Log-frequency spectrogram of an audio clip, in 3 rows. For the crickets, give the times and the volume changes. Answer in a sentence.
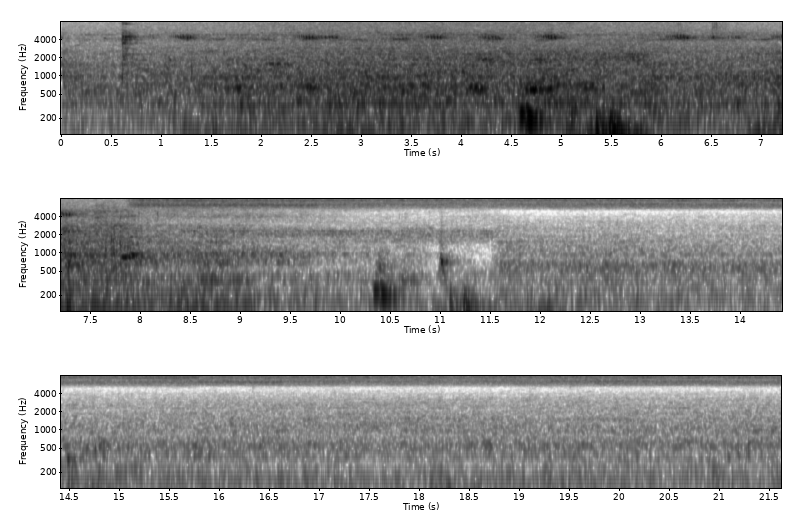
You can hear the crickets from 0.0 to 21.5 s, getting quieter.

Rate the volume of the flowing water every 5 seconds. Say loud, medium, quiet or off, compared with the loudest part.
loud, loud, medium, medium, medium.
